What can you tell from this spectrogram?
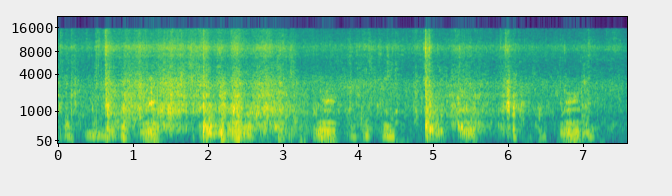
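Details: Wild boars descending a cliff alongside a waterfall, giving short, low, rough grunts in scattered bursts over a steady rushing background.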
